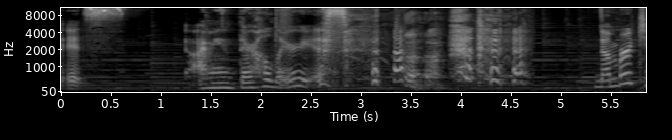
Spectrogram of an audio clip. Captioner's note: laughs on screen and off screen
